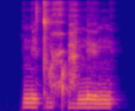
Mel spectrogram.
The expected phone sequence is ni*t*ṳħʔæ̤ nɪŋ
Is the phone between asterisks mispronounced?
no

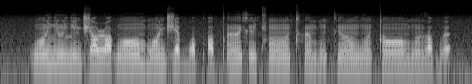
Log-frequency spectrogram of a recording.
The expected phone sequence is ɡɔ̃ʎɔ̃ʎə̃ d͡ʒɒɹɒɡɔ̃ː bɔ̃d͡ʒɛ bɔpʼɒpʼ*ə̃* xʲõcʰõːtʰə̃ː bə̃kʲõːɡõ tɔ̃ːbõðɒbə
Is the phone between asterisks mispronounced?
yes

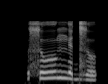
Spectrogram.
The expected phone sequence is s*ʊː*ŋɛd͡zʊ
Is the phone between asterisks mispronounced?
no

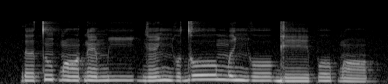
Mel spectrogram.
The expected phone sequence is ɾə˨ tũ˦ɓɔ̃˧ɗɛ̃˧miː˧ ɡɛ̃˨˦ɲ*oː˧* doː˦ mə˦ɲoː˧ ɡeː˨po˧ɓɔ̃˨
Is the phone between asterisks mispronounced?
yes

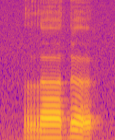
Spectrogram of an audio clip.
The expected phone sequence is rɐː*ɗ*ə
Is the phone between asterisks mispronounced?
no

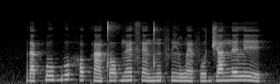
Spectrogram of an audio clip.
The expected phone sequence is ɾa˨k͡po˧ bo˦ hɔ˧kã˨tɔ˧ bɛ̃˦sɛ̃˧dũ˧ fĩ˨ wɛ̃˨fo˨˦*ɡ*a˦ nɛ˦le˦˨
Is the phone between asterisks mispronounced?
yes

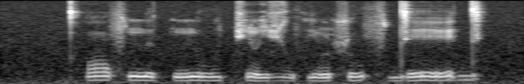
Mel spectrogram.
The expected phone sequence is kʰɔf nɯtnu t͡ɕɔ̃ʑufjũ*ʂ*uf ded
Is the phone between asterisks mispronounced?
no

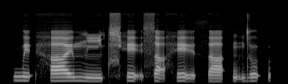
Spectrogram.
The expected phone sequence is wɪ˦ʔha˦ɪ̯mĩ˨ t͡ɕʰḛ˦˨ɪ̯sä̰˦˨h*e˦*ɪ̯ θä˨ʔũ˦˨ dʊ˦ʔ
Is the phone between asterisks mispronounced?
yes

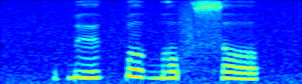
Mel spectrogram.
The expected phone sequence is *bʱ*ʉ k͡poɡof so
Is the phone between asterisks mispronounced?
yes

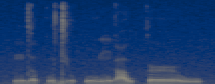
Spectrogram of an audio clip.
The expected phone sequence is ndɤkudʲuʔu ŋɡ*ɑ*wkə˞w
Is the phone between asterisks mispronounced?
no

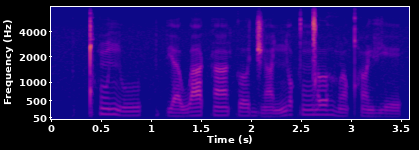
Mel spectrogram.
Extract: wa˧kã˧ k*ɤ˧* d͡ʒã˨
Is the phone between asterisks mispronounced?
no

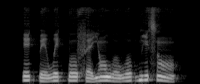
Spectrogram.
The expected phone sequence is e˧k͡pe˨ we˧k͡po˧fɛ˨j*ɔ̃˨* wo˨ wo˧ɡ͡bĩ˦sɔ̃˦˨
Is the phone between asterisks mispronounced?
yes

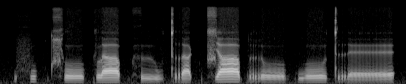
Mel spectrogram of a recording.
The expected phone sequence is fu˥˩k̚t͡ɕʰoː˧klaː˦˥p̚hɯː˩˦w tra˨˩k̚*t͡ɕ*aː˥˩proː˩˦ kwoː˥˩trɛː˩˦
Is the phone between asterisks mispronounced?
no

